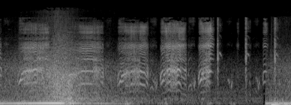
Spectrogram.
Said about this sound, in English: The sound of a baby crying isn't usually heard alongside the sound of cars driving past.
